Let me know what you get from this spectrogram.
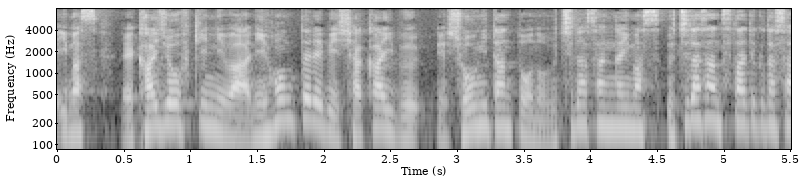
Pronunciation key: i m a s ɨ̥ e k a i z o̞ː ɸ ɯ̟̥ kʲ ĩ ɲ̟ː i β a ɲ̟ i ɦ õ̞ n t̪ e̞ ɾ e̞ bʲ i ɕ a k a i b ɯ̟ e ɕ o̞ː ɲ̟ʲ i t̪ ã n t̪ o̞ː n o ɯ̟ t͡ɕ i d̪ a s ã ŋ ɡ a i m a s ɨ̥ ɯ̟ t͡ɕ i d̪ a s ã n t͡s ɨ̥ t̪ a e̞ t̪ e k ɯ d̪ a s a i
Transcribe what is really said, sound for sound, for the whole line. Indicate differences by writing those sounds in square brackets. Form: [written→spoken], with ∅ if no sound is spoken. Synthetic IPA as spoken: i m a s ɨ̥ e k a i [z→ʑ] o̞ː ɸ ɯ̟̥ kʲ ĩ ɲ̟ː i β a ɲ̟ i ɦ õ̞ n t̪ e̞ ɾ e̞ bʲ i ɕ a k a i b ɯ̟ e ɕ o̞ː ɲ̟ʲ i t̪ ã n t̪ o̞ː n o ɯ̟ t͡ɕ i d̪ a s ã ŋ ɡ a i m a s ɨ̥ ɯ̟ t͡ɕ i d̪ a s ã n t͡s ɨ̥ t̪ a e̞ t̪ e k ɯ d̪ a s a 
